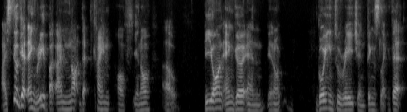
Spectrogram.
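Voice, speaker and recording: Gravelly-voiced male podcast host. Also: mid-range voice, a little slow. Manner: loud, animated, laughs often. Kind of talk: casual interview chat.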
